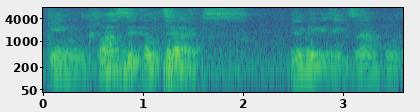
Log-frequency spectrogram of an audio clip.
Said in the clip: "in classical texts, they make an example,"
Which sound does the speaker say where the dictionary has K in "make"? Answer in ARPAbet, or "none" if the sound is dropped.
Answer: none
